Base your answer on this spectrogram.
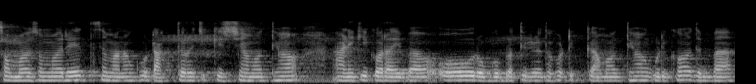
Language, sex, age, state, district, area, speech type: Odia, female, 18-30, Odisha, Khordha, rural, spontaneous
